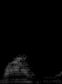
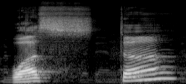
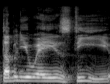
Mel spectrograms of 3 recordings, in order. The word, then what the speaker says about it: WASD: actually pronounce this, but I've always called it WASD. Other people call it WASDA. Some people call it WASD. We need a pull-up stat. Wasta? Nobody calls it Wasta.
